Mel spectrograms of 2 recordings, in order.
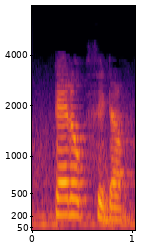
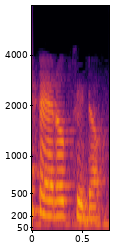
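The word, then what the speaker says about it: Pteropsida: Next class है टेरोप्सिडा, P silent है इसमें, क्या नेम है? टेरोप्सिडा।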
